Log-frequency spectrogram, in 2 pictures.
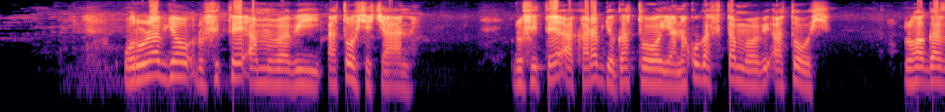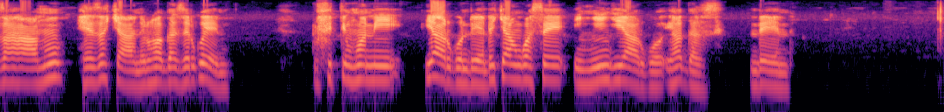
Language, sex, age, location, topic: Kinyarwanda, male, 25-35, Huye, health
